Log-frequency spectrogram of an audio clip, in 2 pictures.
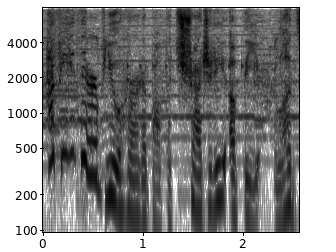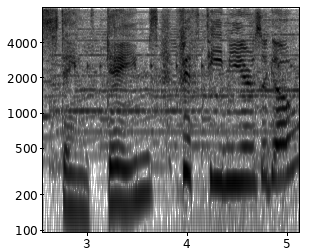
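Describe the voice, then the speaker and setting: An actress playing a sweet-talking, pious female cult recruiter who preaches with gushing, theatrical warmth in a game. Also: on the low side, huge pitch swings, moderate pace. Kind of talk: game dialogue voice acting. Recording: studio voice with game music behind.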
